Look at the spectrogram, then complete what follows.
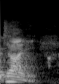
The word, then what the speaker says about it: Ohtani: I don't want to mispronounce it. Ohtani? Yeah, there we go, Ohtani.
